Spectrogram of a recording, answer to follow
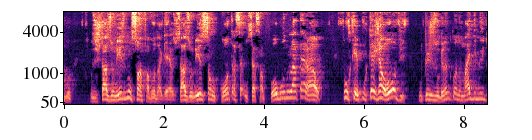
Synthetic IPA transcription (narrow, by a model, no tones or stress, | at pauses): d̪ʊ | ʊziʃt̪ad̪ʊzunid̪ʊznɐ̃w̃sɐ̃w̃afavoɾd̪ɐ̰ɡɛ̰hɐziʃt̪ad̪ʊzunid̪ʊsɐ̃w̃kõnt̪ɾɐsɛʊsɛsɐfoɡʊunilat̪eɾaw | poɾkepoɾkeʒaovɪ | ũpɾiʒuzʊɡɾɐ̃d̪ɪkwɐ̃nd̪ʊmajzd̪ɪmiwid̪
